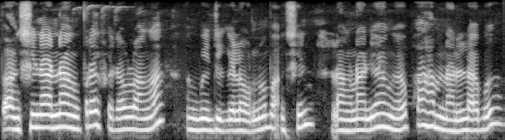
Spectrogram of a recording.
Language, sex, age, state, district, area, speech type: Bodo, female, 60+, Assam, Baksa, rural, spontaneous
